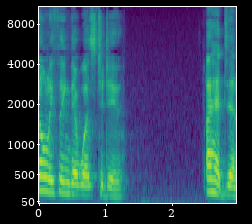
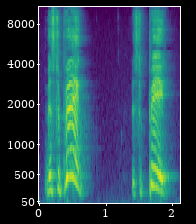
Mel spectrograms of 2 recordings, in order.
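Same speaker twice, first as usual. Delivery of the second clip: raised, loud call to a neighbor; 6 semitones higher, 4 dB louder than usual. Acted. Wolf calling the second pig, raised calling voice. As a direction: holler it towards the house. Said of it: "I called".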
